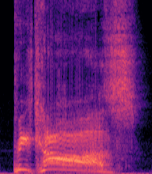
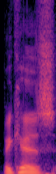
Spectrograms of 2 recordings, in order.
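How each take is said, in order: First: Huge high yell on Because; full-throat promo scream; impassioned shout. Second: Said in the usual way. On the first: Retold or imitated. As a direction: explode the word Because. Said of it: "impassioned pronunciation of the word because". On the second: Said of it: "pronunciation of the word because".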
